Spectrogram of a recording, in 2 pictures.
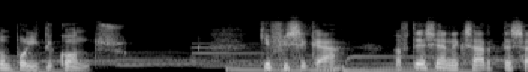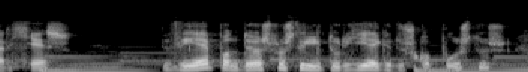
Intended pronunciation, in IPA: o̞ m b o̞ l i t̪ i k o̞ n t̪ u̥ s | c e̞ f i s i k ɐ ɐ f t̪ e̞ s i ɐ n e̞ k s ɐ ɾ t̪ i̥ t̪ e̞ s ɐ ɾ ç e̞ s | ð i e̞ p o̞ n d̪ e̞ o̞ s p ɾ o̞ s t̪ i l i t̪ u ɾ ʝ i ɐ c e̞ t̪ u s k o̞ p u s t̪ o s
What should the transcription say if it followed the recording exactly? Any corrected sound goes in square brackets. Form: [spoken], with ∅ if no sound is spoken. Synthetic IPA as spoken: o̞ m b o̞ l i t̪ i k o̞ n t̪ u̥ s | c e̞ f i s i k ɐ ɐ f t̪ e̞ s i ɐ n e̞ k s ɐ ɾ t̪ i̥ t̪ e̞ s ɐ ɾ ç e̞ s | ð i e̞ p o̞ n d̪ e̞ o̞ s p ɾ o̞ s t̪ i l i t̪ u ɾ ʝ i ɐ c e̞ t̪ u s k o̞ p u s t̪ [u] s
